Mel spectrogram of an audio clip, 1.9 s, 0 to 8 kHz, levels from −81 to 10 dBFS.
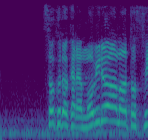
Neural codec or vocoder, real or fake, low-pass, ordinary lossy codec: none; real; 7.2 kHz; Opus, 32 kbps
